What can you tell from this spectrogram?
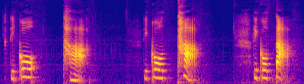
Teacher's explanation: When Italians say the word ricotta, they don't aspirate the T, but it's not a D sound either.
